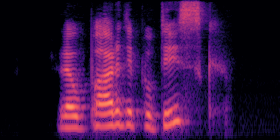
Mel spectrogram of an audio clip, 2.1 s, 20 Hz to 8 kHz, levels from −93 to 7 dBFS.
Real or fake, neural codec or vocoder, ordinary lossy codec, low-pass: fake; codec, 16 kHz, 0.8 kbps, ZipCodec; none; none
